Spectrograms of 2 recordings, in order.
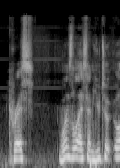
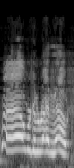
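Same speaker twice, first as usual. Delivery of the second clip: breezy shrug; 11 semitones higher, 3 dB louder than usual. Retold or imitated. Acting out calm GM attitude.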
